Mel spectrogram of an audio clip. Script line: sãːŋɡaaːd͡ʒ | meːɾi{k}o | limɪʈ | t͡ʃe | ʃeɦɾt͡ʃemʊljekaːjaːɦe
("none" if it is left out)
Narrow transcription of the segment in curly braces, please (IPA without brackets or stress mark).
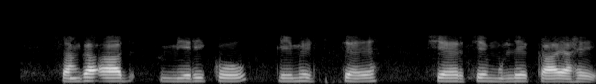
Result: k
